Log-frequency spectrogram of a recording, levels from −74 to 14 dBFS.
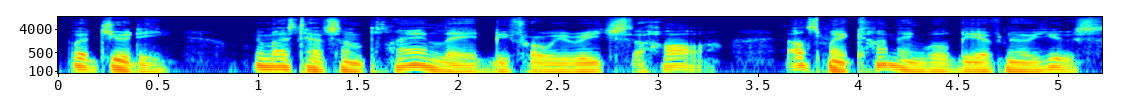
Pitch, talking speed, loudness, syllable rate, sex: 115 Hz, 240 wpm, -18 LUFS, 6.1 syllables/s, male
